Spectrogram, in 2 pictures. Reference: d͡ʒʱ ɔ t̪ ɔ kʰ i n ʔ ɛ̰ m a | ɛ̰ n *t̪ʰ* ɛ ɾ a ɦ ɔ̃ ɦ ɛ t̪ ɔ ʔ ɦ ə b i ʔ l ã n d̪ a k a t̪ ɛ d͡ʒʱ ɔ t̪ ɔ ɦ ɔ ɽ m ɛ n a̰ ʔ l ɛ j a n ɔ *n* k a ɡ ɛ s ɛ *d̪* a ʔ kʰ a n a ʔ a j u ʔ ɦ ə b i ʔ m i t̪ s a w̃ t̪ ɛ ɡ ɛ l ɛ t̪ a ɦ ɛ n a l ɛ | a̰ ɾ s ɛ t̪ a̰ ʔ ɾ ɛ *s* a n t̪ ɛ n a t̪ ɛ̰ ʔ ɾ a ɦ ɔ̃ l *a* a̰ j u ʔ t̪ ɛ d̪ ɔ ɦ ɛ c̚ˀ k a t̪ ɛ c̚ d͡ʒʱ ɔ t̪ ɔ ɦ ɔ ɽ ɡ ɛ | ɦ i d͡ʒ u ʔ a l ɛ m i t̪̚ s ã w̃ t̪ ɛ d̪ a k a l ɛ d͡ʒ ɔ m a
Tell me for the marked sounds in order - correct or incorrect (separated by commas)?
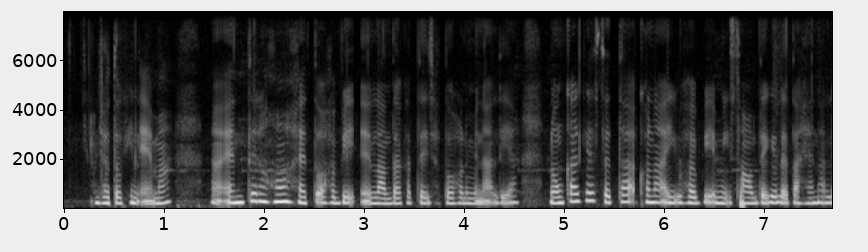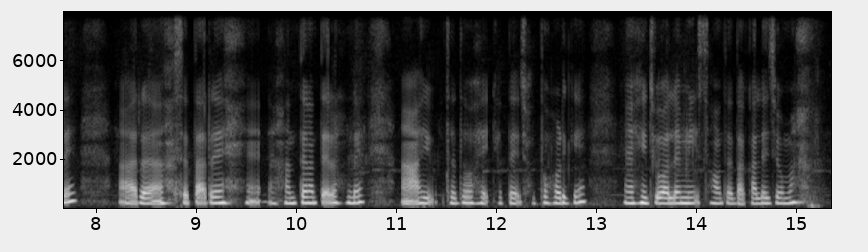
incorrect, incorrect, incorrect, incorrect, incorrect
